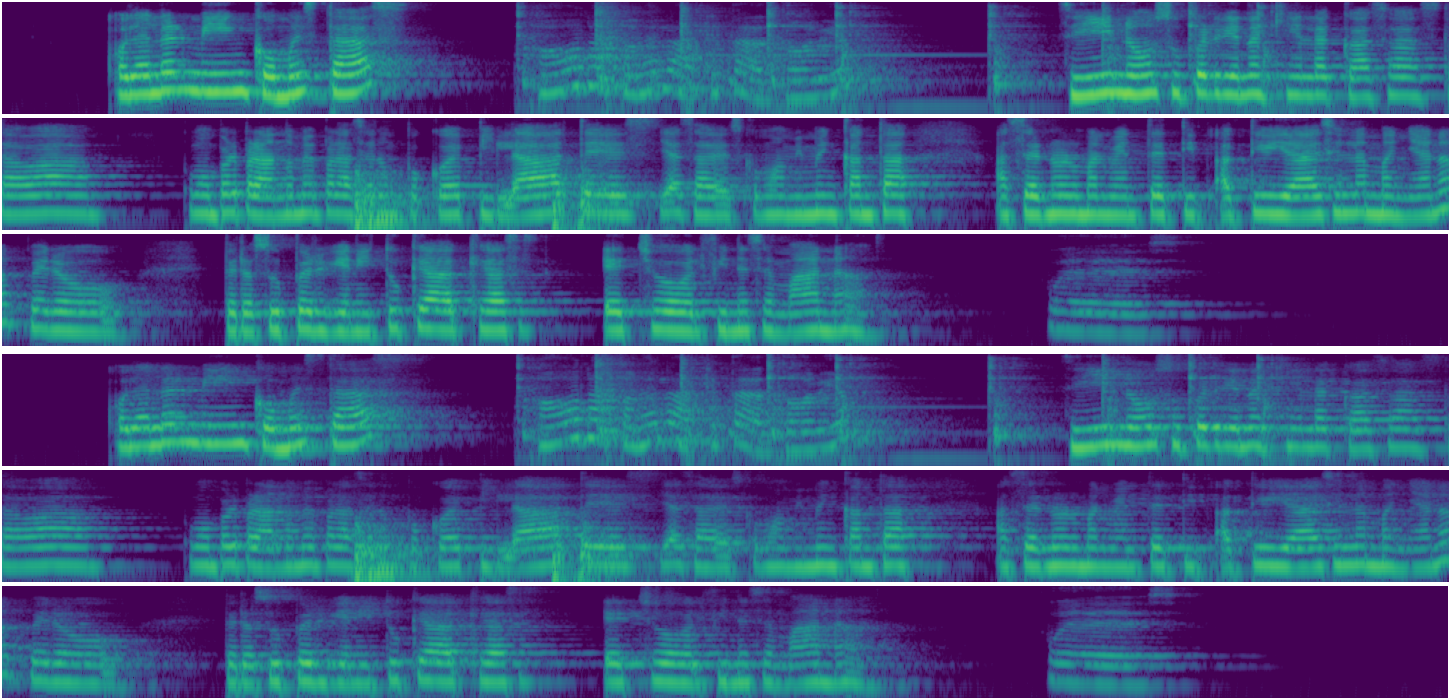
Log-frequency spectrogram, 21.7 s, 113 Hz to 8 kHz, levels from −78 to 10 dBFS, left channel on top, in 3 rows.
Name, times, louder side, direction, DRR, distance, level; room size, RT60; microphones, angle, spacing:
voice 1, 0.5-2.0 5.3-7.7 8.2-11.9 12.2-15.1 15.6-17.1 17.5-18.9, left 4 dB, 70° left, 10 dB, 0.8 m, -21 dB
sound 1, 2.6-5.2 5.5-6.7 8.6-8.7 9.0-10.6, equal, 5° left, 1.0 m, -32 dB
voice 2, 2.7-4.3 19.7-20.3, right 1 dB, 25° right, 4 dB, 2.0 m, -30 dB
18.5 x 12.5 x 4.4 m, 0.90 s
head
